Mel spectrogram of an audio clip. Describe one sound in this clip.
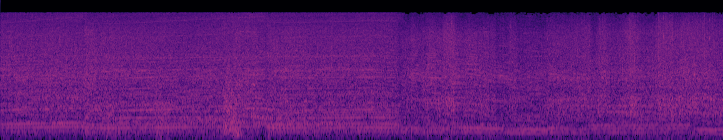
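A racing car engine whines at high revs, shifting gears up and down.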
